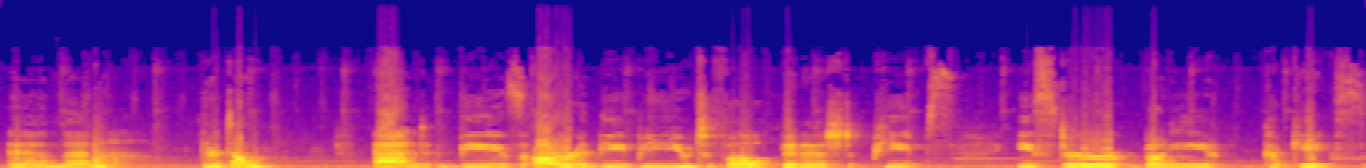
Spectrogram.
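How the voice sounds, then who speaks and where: A young woman with a stuffy, congested voice, chatting casually through a baking tutorial as the channel's host. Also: on the high side. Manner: chatty, lots of "so" and "just". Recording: roomy, from a distance, faint music.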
